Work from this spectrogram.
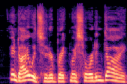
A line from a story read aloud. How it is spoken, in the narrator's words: cried, weeping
